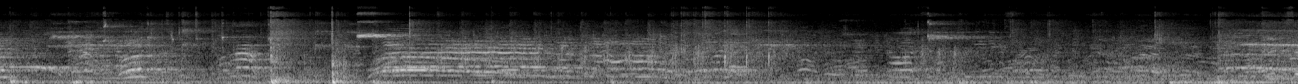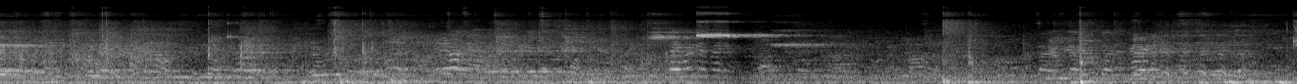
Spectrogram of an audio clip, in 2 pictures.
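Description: Players' hands strike a volleyball with sharp slaps.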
